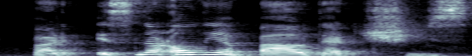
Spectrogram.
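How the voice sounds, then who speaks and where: Noticeable background noise and audible room echo surround the recording. A woman with a Spanish accent speaks with ordinary pitch variation. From Venezuela. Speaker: video producer and personal branding coach. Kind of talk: tutorial. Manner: self-correcting, occasional false starts.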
